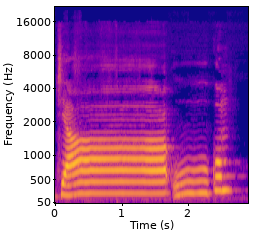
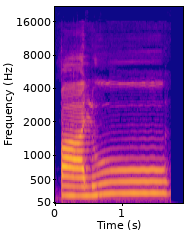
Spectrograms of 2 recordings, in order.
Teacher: قالو میں چھوٹی مد ہے، اسے 2 بند انگلیاں باری باری کھولیں، اتنا لمبا کرنا ہے۔ یعنی جاؤکم کو لمبا زیادہ کرنا ہے، جبکہ قالو کو اس سے تھوڑا کم لمبا کرنا ہے۔ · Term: بڑی مد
